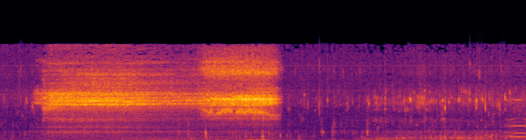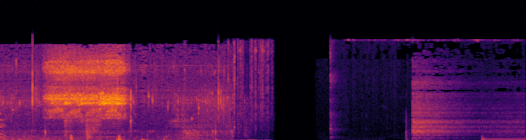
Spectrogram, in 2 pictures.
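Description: Underwater camcorder audio of a scuba diver breathing through a regulator: hissing breaths and bubbling, gurgling exhalations. The sound cuts off suddenly about eight seconds in, followed by a short burst of static and a steady low drone near the end.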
